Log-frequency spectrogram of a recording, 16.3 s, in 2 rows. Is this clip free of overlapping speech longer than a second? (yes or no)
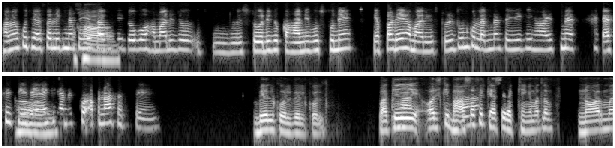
yes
